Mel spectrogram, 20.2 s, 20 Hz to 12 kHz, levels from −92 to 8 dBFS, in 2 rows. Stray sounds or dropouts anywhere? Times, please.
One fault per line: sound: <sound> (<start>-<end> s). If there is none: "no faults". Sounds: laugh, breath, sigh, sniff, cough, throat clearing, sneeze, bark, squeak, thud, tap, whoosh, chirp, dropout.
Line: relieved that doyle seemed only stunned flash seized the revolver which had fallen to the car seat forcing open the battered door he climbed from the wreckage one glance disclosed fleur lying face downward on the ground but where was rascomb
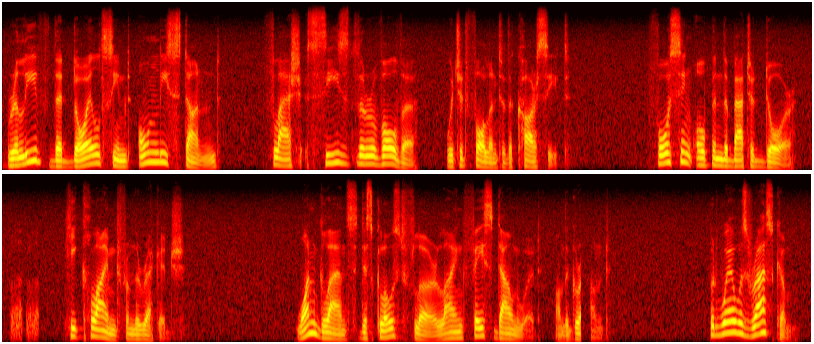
sound: laugh (10.2-10.6 s)
sound: dropout (17.4-17.5 s)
